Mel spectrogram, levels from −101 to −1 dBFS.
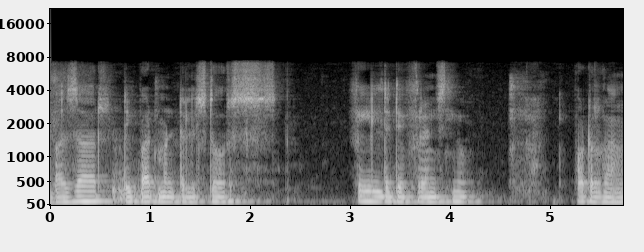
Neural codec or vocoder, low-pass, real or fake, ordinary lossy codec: none; 7.2 kHz; real; none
